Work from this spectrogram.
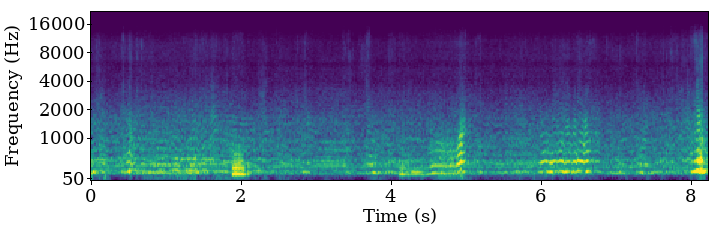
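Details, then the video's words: Honey bees in their hive produce a rich humming drone whose pitch wavers, dipping briefly around two and four seconds, with bright buzzing flare-ups as single bees fly near, strongest at the very end. "bees therapy hive natural buzzing sound"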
